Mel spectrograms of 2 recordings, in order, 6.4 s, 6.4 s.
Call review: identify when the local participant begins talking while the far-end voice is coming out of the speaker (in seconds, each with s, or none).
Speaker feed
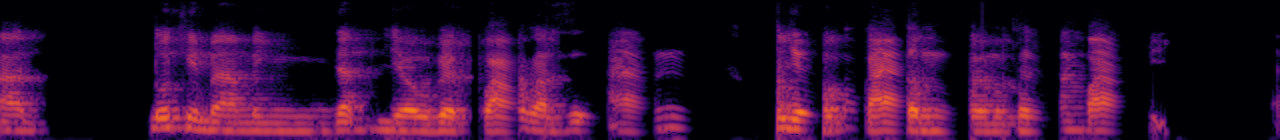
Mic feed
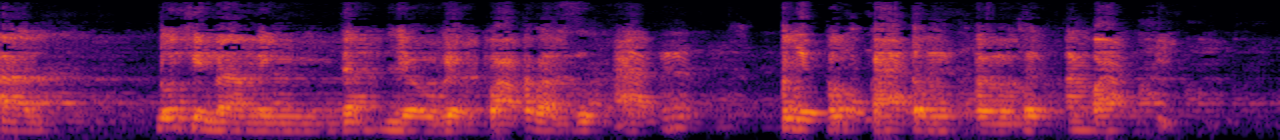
none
